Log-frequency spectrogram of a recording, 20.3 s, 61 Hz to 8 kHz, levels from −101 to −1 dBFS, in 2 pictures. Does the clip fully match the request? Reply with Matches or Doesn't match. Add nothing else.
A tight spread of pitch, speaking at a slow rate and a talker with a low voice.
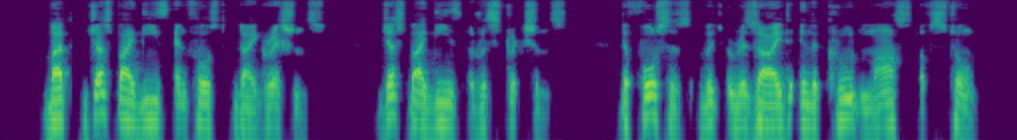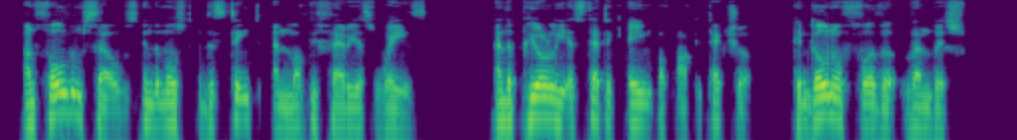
Doesn't match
